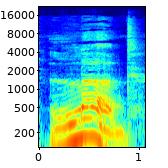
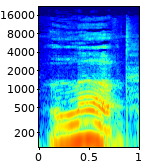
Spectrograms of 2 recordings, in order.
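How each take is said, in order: The two takes are said the same way.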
